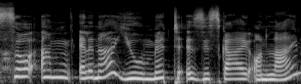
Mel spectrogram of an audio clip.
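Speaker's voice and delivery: put-on high, careful German-accented questioning; German friend. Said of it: "I told my German friend".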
